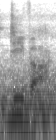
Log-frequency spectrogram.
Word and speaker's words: Divac: We still don't know how to pronounce his name, do we? – It's Divac. Divac.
